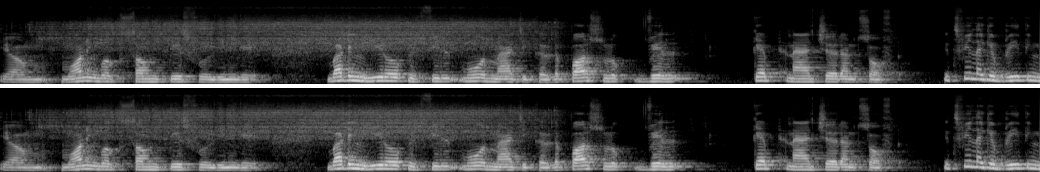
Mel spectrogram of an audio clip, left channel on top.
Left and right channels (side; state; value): both; normal; correlation 0.95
